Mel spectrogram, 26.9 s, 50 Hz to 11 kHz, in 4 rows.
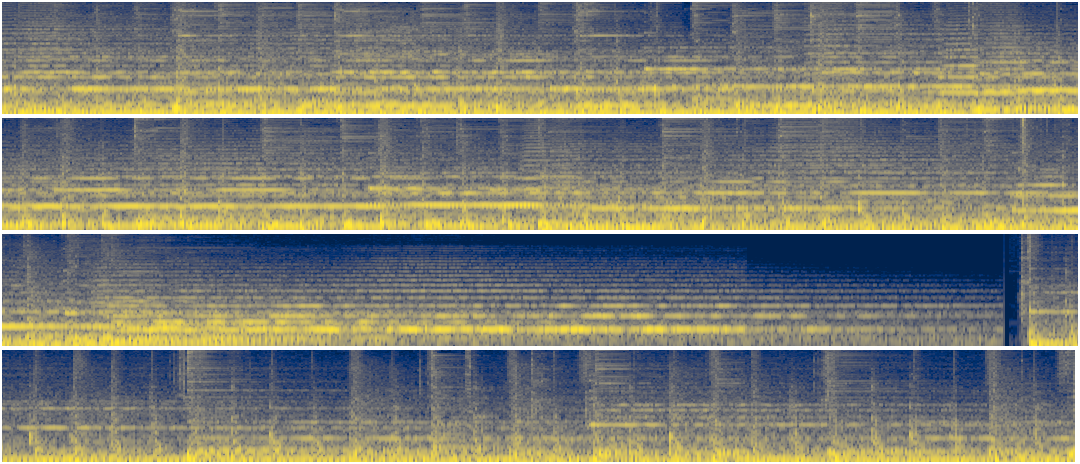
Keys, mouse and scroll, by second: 0.0 right click, 1.7 double click, 4.0-4.4 typing, 4.6 double click, 11.9 right click, 13.3 double click, 20.8 alt+click, 23.3-25.7 typing.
